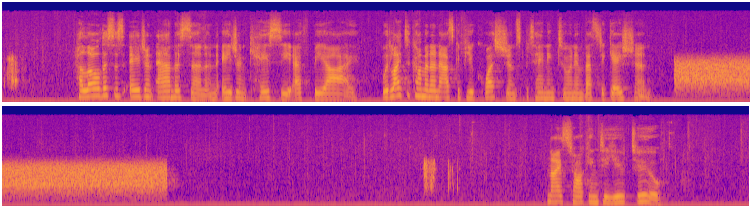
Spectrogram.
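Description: A young woman speaks calmly into an intercom, close by.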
